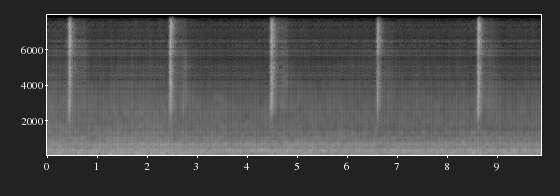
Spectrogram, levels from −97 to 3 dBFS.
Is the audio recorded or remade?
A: remade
